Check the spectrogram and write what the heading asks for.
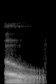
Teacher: we have our diphthong which is a mid back vowel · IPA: /ow/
